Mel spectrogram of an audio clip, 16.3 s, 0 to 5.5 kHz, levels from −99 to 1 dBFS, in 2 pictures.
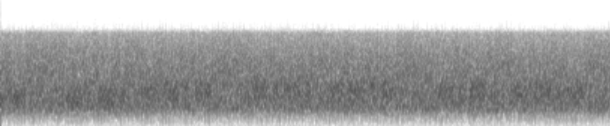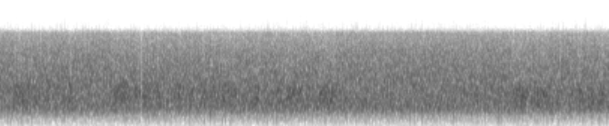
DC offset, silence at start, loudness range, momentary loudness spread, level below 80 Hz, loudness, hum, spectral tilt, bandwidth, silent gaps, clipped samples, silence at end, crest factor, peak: under 0.1%; 0 s; 0 LU; 1 LU; -84 dBFS; -36 LUFS; none; -4 dB/octave; 3.4 kHz; none; under 0.1%; 0 s; 12 dB; -24 dBFS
